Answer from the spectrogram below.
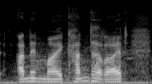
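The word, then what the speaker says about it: AnnenMayKantereit: Ja, neben mir sitzt jetzt Henning, der Sänger der Band Annenmay Kantereit.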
